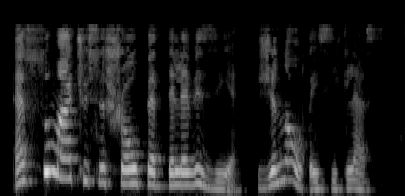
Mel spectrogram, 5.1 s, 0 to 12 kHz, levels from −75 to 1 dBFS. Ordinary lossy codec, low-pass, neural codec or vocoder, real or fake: MP3, 32 kbps; 7.2 kHz; none; real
